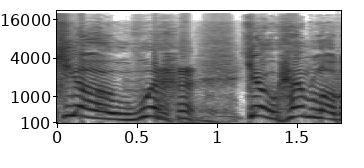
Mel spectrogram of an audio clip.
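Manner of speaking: loud, high, rowdy tavern greeting; excited party bro. Acted. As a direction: yell it like a thrilled drunk buddy. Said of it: "Blake goes".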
